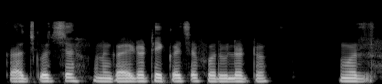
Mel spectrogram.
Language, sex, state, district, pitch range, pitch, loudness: Bengali, male, West Bengal, Purulia, 140-150 Hz, 145 Hz, -19 LUFS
